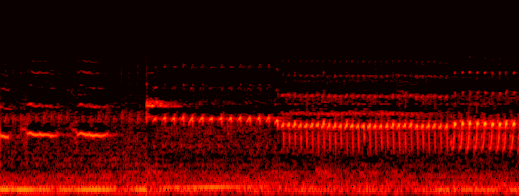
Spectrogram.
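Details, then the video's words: Yellow Waterslager canary opening with short whistled notes, then sliding into a continuous quick pulsed roll that rises in strength toward the end, over a low steady rumble. "Powerful HD Sound Canary wharf Birds Canary Wetherslager Birdscanary yollowcanary kanary birds"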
